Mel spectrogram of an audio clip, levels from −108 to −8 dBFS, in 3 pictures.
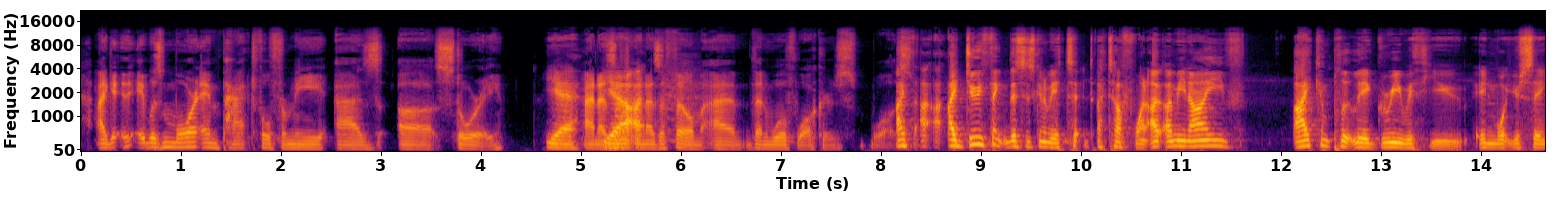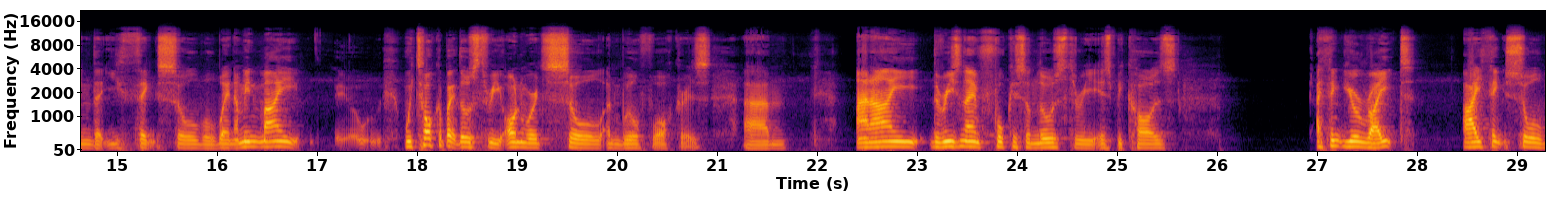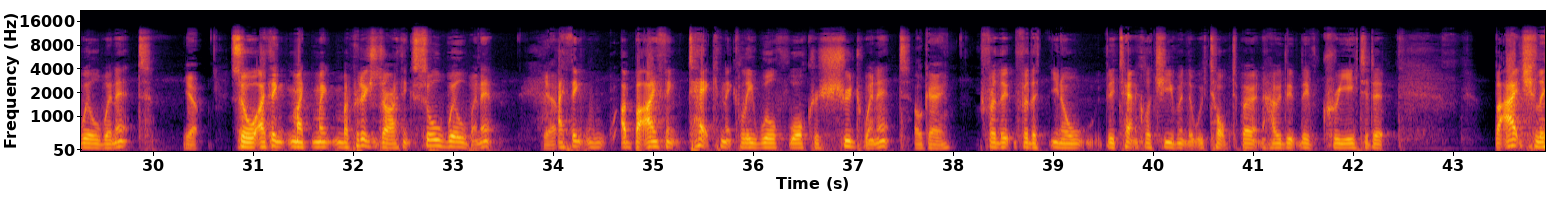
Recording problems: garbled, watery; slightly
abrupt cut into speech; at the end

